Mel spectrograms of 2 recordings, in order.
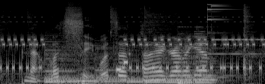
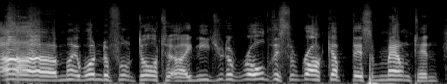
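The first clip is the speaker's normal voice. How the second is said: put-on eighty-year-old elderly man voice; 6 semitones higher, 8 dB louder than usual. Imitating another speaker's father giving her a task: eighty-year-old man voice. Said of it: "I made your dad eighty years old while I was doing that voice".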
